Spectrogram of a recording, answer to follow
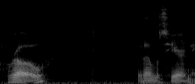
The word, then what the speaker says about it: Rho: is a P but it's actually the Greek letter Rho and it's like roll Randy you know Rand Paul whatever that's the Greek letter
